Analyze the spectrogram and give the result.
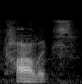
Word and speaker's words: calyx: I know that can be pronounced calyx with a softer A sound to it.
